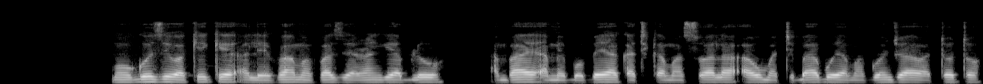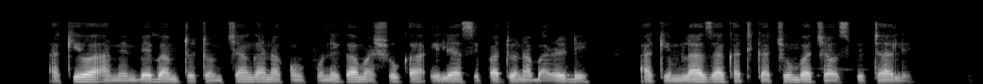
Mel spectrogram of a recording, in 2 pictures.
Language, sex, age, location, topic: Swahili, male, 25-35, Dar es Salaam, health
